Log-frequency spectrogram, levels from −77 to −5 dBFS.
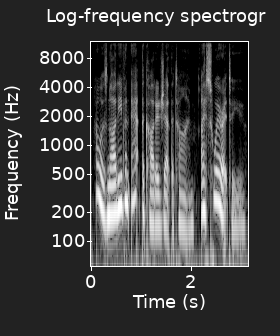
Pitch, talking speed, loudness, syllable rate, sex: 190 Hz, 285 wpm, -15 LUFS, 6.4 syllables/s, female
